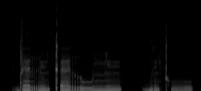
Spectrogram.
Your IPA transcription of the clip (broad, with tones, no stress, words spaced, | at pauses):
dɛ˦rĩ˨kʼɛ˦ ruː˦ɲĩ˦ | ɡ͡bĩ˨kʰu˨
